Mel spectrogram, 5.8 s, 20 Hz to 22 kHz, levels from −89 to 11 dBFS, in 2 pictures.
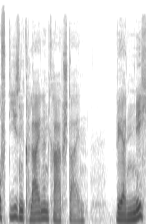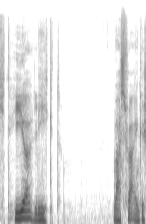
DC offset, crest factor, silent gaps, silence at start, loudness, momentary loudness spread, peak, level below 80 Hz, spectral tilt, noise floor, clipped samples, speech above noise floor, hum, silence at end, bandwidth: under 0.1%; 16 dB; none; 0 s; -26 LUFS; 14 LU; -10 dBFS; -60 dBFS; -6 dB/octave; -71 dBFS; under 0.1%; 46 dB; none; 0 s; 17 kHz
